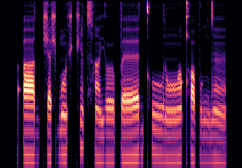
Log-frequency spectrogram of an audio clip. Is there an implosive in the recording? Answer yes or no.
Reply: yes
